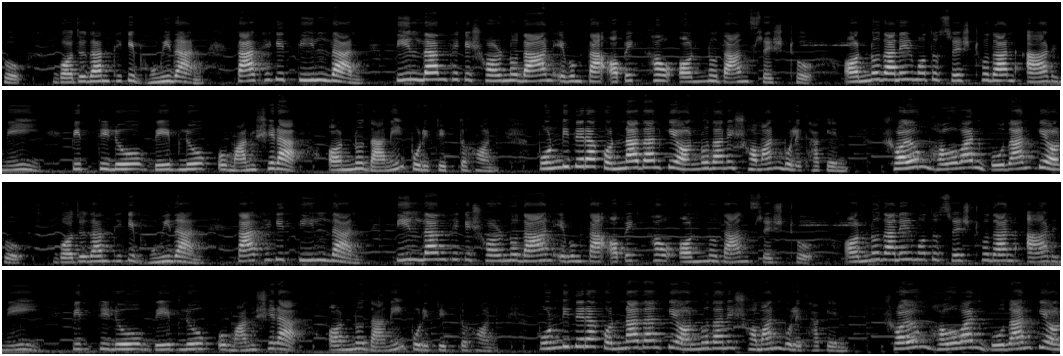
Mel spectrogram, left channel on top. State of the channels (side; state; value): right; quieter; 3.6 dB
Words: গজদান থেকে ভূমিদান, তা থেকে তিলদান, তিলদান থেকে স্বর্ণদান এবং তা অপেক্ষাও অন্নদান শ্রেষ্ঠ। অন্নদানের মতো শ্রেষ্ঠ দান আর নেই। পিতৃলোক, দেবলোক ও মানুষেরা অন্নদানেই পরিতৃপ্ত হন। পণ্ডিতেরা কন্যাদানকে অন্নদানের সমান বলে থাকেন। স্বয়ং ভগবান গোদানকে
